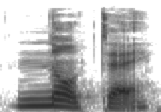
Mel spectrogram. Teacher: an airstream is expelled via the nose as the velum is lowered and not the mouth, such as note. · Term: Nasals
